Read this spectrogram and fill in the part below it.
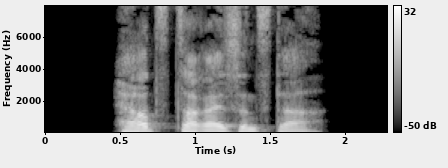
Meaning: inflection of herzzerreißend: 1. strong/mixed nominative masculine singular superlative degree 2. strong genitive/dative feminine singular superlative degree
- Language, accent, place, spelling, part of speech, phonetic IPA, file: German, Germany, Berlin, herzzerreißendster, adjective, [ˈhɛʁt͡st͡sɛɐ̯ˌʁaɪ̯sənt͡stɐ], De-herzzerreißendster.ogg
